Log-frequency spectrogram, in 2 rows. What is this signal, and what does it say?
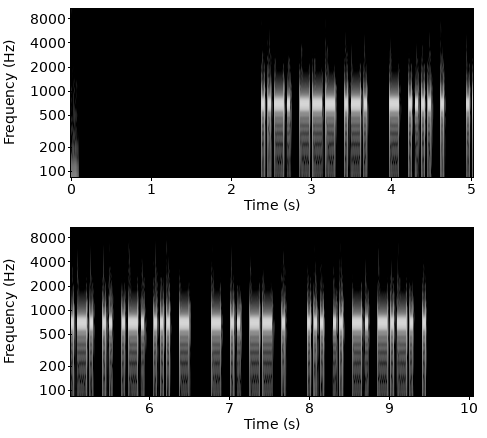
Morse code, heard as a keyed tone, about 30 wpm, 700 Hz. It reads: FOR THE FIRST TIME SINCE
